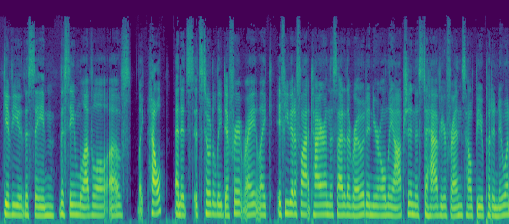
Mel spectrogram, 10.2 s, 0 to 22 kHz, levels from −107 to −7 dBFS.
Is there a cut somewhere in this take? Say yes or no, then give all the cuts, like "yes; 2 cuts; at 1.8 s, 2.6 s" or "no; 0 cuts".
no; 0 cuts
